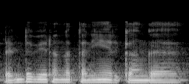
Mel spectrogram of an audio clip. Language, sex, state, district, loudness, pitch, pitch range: Tamil, male, Tamil Nadu, Kanyakumari, -14 LUFS, 100 Hz, 100-110 Hz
